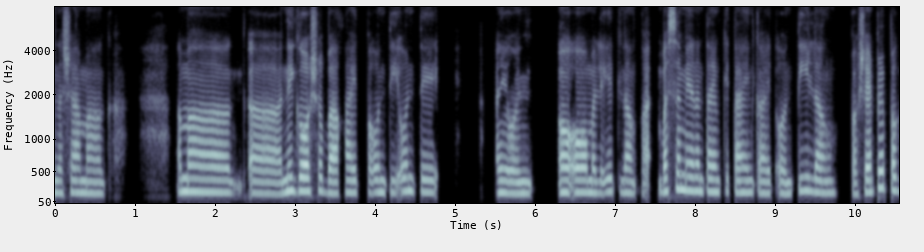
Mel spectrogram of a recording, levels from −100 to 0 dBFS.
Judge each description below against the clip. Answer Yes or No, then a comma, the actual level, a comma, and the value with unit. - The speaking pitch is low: No, medium, 185 Hz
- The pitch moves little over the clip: Yes, narrow, 1.9 semitones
